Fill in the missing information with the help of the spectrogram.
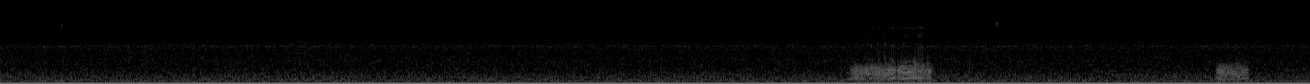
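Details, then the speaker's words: Snoring: two brief, rough snoring breaths over a steady low background hum. "You're snoring. You ain't on your stuffy. You're snoring your head off."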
